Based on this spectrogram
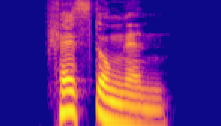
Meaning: plural of Festung
- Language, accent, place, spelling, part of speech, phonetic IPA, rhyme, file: German, Germany, Berlin, Festungen, noun, [ˈfɛstʊŋən], -ɛstʊŋən, De-Festungen.ogg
